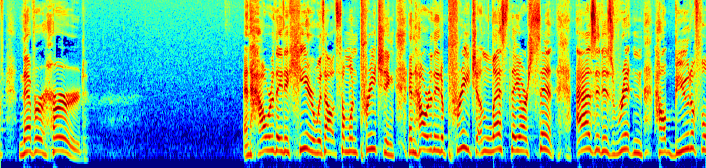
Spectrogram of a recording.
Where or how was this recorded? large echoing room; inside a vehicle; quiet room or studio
large echoing room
